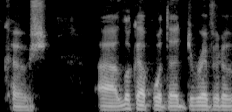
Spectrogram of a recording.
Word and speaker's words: cosh: the derivative of cosh this is pronounced kosh look up with a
